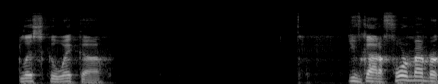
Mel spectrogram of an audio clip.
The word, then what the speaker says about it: Błyskawica: is the nc7 uh I happen to know for a fact that this is pronounced blissa you've got a four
